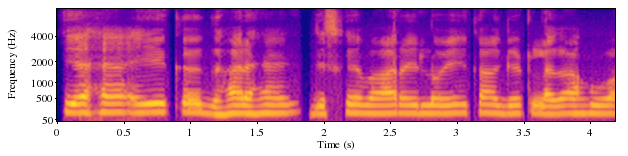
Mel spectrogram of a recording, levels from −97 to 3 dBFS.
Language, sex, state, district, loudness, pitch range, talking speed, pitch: Hindi, male, Haryana, Jhajjar, -15 LUFS, 165-180 Hz, 160 wpm, 170 Hz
